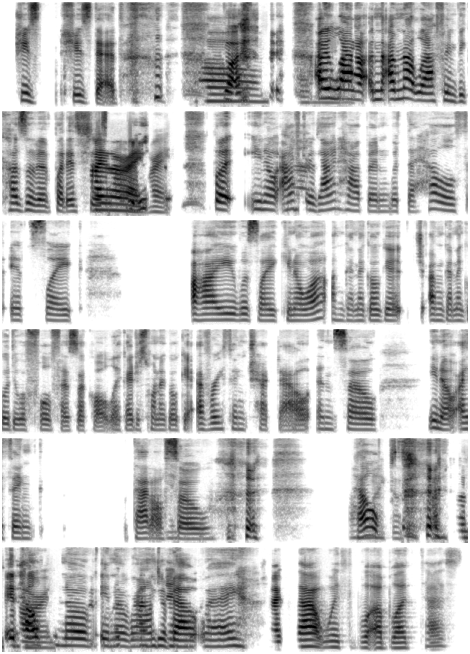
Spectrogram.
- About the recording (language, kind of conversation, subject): English, unstructured, Why do you think sharing memories of loved ones can help us cope with loss?
- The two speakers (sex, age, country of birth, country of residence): female, 35-39, Turkey, United States; female, 40-44, United States, United States
- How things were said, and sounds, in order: other background noise; chuckle; laughing while speaking: "But"; unintelligible speech; chuckle; chuckle; laughing while speaking: "way"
